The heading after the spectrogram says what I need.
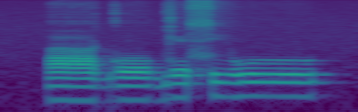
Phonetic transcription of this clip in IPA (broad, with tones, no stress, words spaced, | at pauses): aː˨ɡoː˨ɡe˦si˦ wuː˦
